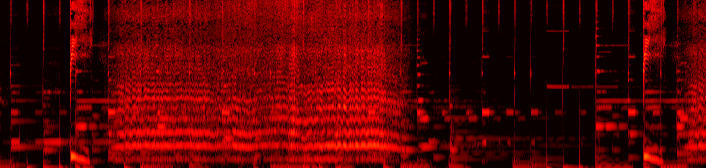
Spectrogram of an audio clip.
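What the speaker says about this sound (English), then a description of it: "Bee." Bee buzzing in a loud, sustained drone for several seconds, set between short musical sound effects in a children's animal-sounds sequence.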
